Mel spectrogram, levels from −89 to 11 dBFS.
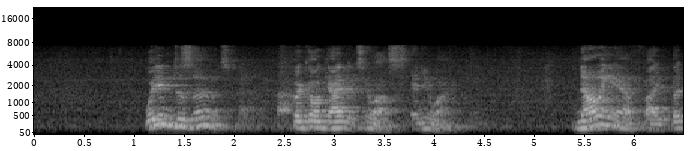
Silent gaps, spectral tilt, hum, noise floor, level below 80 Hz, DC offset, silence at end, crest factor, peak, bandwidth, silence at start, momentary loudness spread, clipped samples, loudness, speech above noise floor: none; -6 dB/octave; none; -55 dBFS; -84 dBFS; under 0.1%; 0 s; 22 dB; -8 dBFS; 7.6 kHz; 1.1 s; 17 LU; under 0.1%; -27 LUFS; 28 dB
